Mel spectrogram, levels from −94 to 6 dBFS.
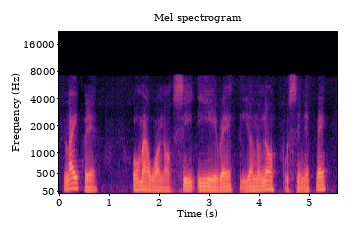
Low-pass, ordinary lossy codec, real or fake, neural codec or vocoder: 7.2 kHz; none; fake; codec, 16 kHz, 1.1 kbps, Voila-Tokenizer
